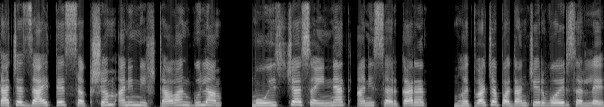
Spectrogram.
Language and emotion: Goan Konkani, neutral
